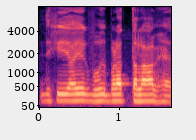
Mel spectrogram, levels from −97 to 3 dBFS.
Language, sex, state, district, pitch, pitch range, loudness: Hindi, male, Jharkhand, Deoghar, 145 Hz, 145-150 Hz, -14 LUFS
